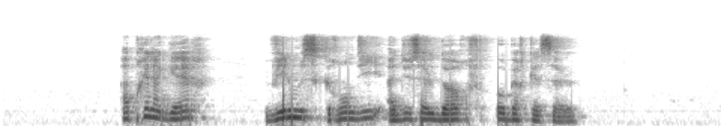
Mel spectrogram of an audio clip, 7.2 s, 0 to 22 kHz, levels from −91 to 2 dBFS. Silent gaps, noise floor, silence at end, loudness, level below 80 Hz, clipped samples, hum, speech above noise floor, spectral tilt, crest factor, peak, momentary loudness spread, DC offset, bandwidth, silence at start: none; -80 dBFS; 1.45 s; -31 LUFS; -60 dBFS; under 0.1%; none; 49 dB; -4.5 dB/octave; 20 dB; -14 dBFS; 11 LU; under 0.1%; 8.2 kHz; 1.2 s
